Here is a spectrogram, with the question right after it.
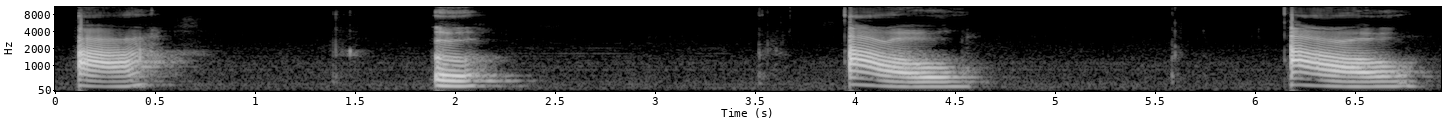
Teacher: in order to pronounce it we have to Glide from the first vowel sound to the second one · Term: gliding sound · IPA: /aʊ/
